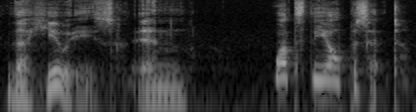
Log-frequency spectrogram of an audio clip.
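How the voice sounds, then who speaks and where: A man reading a children's picture book aloud as narrator, in an expressive, measured storytelling delivery. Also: on the low side, vocal fry.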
